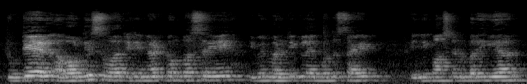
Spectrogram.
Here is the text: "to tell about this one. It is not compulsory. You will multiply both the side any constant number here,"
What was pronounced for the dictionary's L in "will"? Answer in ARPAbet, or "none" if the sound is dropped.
N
